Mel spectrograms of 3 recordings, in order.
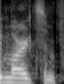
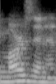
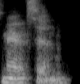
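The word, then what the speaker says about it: Märzen: I used to say Marzen, and I had a boss in Oregon that was like, you're going to pronounce it right if you're going to work in my beer bar. It's Martzen.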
